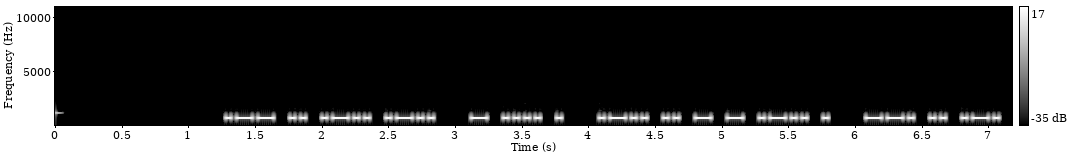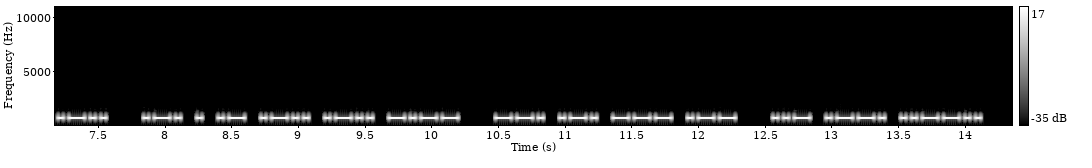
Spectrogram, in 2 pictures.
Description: Morse code, heard as a keyed tone, about 32 wpm, 700 Hz. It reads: WILL THE LITTLE GIRL REALLY GROW UP?
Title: Sentences from Top 1000 Words - Review Part 1 - 30wpm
